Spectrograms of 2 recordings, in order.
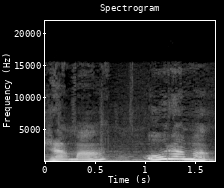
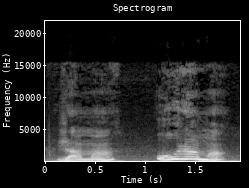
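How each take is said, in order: First: The name is called at normal, quiet volume. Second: The name is called louder than before.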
